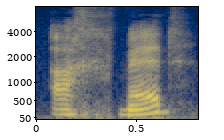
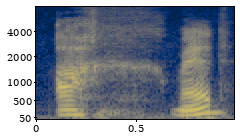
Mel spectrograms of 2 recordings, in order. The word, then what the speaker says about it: Ahmed: a moment sayar hello Ahmed with the soft h ahed Huh hello John was that good today Ahmed yeah yeah you pronounce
